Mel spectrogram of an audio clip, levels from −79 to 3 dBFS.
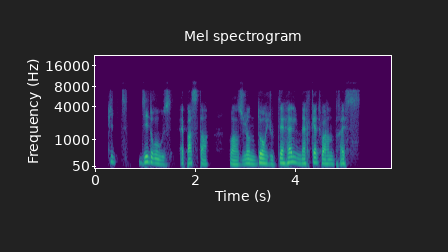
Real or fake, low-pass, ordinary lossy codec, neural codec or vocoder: fake; 7.2 kHz; Opus, 16 kbps; codec, 16 kHz, 0.8 kbps, ZipCodec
